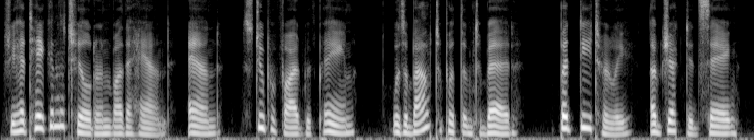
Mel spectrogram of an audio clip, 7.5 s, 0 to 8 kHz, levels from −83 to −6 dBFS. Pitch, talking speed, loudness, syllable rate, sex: 170 Hz, 185 wpm, -19 LUFS, 5.1 syllables/s, female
